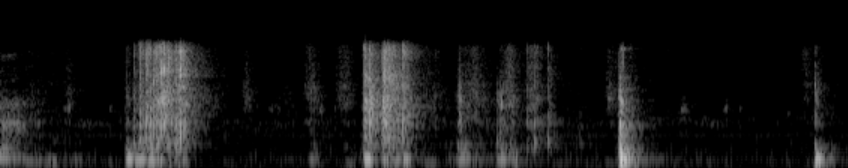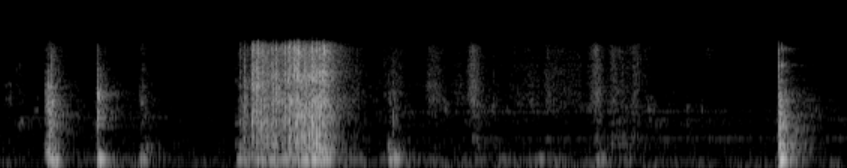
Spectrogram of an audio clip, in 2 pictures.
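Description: Tarot cards being shuffled by hand, several loud riffling bursts separated by pauses and single sharp card snaps, close up, with no talk over them.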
